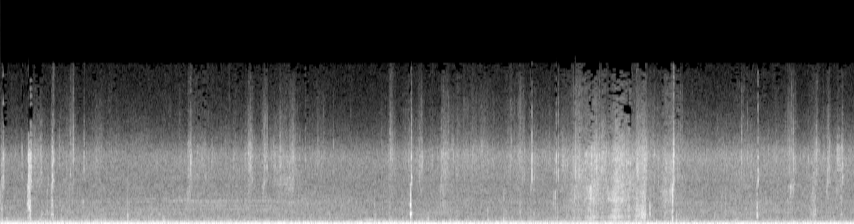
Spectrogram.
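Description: A steady low motor drone, engine-like, runs throughout. Brief clicks and a short burst of rustling come about six seconds in.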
